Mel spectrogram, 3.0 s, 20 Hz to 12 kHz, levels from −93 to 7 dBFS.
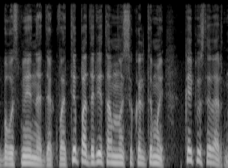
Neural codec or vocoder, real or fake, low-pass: none; real; 10.8 kHz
